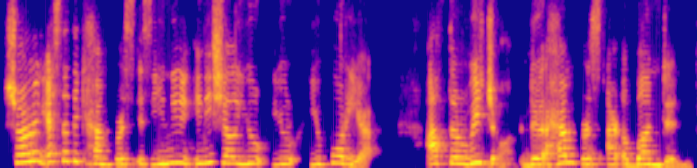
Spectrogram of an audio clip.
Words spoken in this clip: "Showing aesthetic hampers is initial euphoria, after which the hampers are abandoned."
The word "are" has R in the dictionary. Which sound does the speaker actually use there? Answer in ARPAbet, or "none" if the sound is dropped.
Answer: R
